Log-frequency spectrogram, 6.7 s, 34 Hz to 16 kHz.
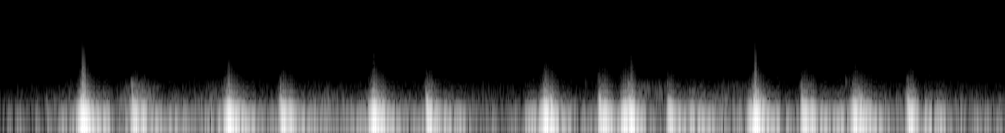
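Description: Low heartbeat thumps at roughly 60 a minute with uneven gaps, including an early beat, giving an irregular rhythm: arrhythmia.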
